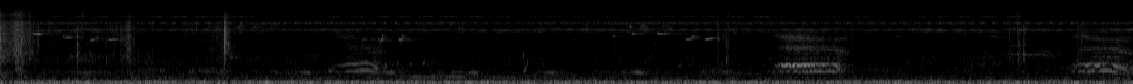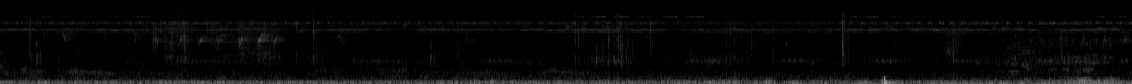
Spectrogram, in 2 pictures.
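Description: Three short animal calls, a few seconds apart in the first half, over a steady high-pitched hum and a low rumble.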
